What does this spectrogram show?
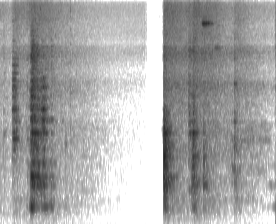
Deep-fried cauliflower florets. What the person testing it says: టక్ టక్ అని సౌండ్ వస్తుంది. ఇలా సౌండ్ వచ్చిందంటే బాగా ఫ్రై అయిందని అనమాట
